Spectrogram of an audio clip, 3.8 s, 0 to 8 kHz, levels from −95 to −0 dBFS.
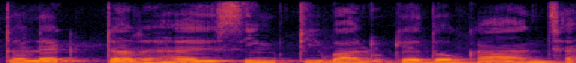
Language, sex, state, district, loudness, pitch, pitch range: Maithili, male, Bihar, Samastipur, -29 LUFS, 160 Hz, 150-170 Hz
